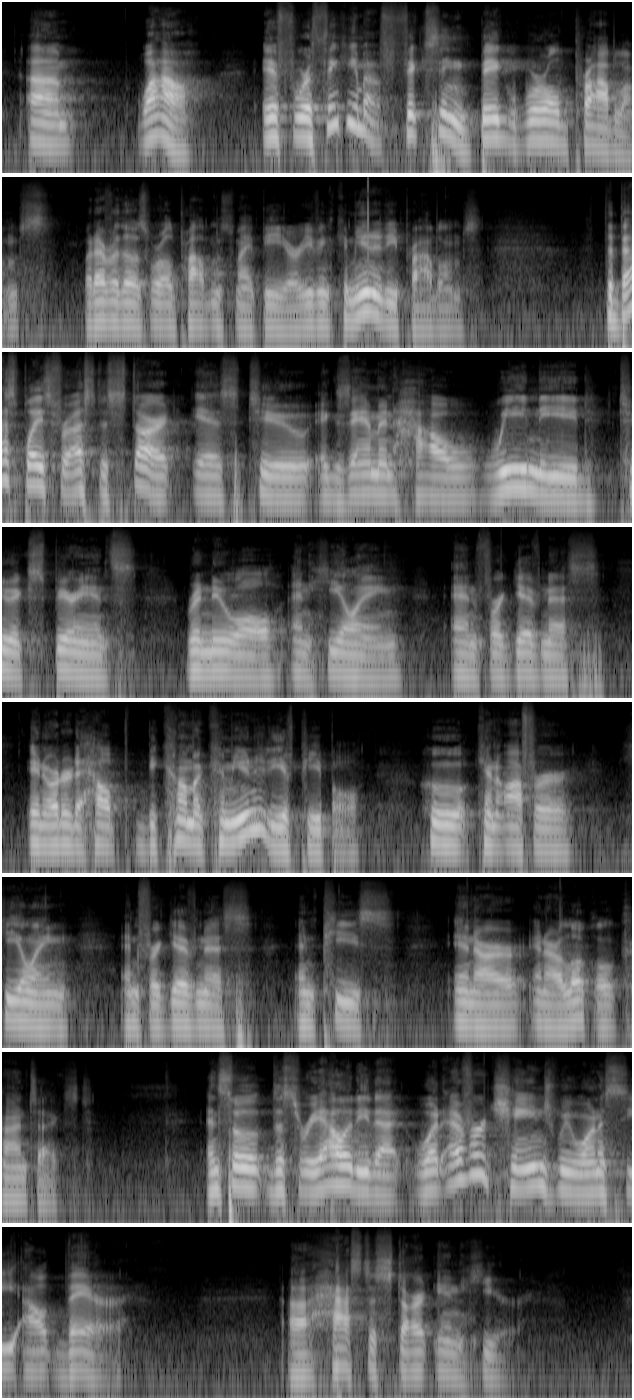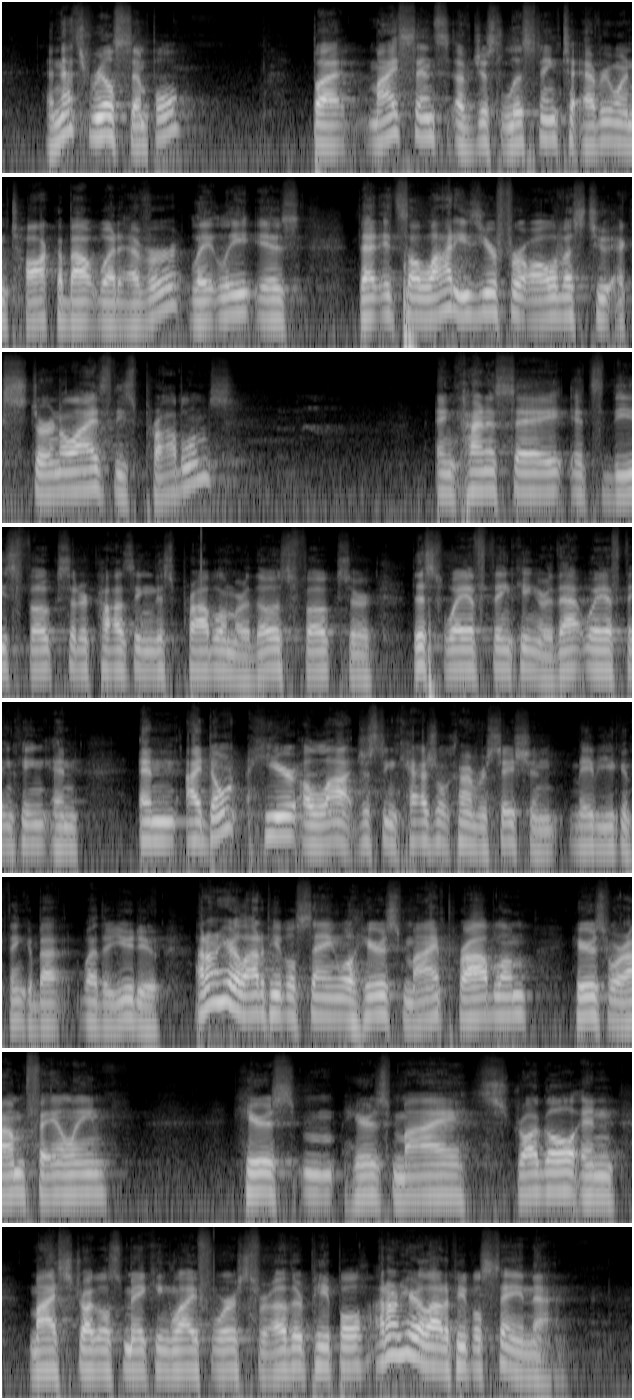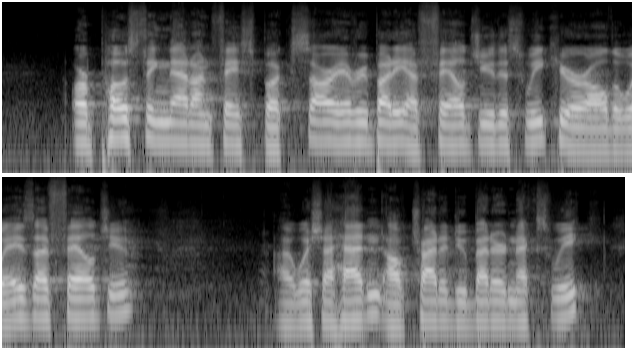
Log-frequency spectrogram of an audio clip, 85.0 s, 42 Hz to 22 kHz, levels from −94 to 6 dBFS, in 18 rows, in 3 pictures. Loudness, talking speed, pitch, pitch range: -26 LUFS, 160 wpm, 120 Hz, 110-135 Hz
